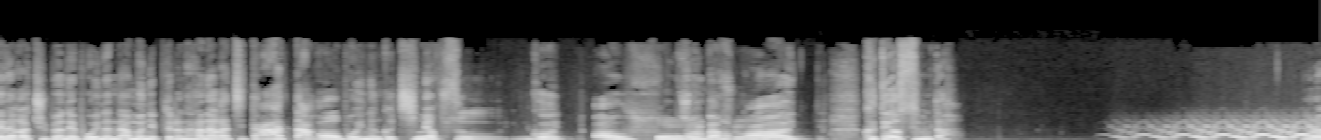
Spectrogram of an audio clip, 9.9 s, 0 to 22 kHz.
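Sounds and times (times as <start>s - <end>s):
speech: 0.0s - 7.2s
police patrol car siren yelping on a highway: 8.3s - 9.8s.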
